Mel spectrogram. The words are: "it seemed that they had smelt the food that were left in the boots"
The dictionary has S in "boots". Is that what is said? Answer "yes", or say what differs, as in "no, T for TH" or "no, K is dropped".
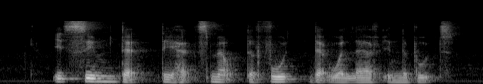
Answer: no, S is dropped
